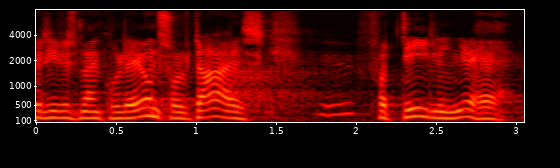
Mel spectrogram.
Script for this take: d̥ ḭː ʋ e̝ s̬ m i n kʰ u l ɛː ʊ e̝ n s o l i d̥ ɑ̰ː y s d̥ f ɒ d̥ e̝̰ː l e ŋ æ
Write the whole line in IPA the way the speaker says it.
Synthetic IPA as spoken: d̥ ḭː ʋ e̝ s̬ m æ n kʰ u l ɛː ʊ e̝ n s o l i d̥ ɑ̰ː i s ɡ̥ f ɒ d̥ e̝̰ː l e ŋ æ

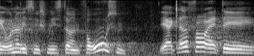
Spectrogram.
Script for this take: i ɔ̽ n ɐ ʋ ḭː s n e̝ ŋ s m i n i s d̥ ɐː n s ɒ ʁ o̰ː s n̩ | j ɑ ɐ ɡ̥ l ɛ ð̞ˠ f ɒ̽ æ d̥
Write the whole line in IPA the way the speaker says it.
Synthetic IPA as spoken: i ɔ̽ n ɐ ʋ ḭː s n e̝ ŋ s m i n i s d̥ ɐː n f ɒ ʁ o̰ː s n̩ | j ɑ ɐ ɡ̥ l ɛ ð̞ˠ f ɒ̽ æ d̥

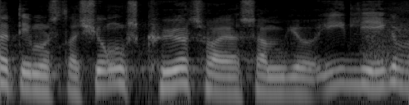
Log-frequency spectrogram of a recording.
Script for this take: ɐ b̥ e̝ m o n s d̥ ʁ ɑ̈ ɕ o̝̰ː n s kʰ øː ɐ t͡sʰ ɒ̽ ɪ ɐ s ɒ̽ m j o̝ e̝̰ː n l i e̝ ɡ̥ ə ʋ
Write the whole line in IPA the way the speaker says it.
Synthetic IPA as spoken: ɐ d̥ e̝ m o n s d̥ ʁ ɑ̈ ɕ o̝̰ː n s kʰ øː ɐ t͡sʰ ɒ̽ ɪ ɐ s ɒ̽ m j o̝ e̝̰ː n l i e̝ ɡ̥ ə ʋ

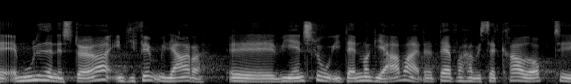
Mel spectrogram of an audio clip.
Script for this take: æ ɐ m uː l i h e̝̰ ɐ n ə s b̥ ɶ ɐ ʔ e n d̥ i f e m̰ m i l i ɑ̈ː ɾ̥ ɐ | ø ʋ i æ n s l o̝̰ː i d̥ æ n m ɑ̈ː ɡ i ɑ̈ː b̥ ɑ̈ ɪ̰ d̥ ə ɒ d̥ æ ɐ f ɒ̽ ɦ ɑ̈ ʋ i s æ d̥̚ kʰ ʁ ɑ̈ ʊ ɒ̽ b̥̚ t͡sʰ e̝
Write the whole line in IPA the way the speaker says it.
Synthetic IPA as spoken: æ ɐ m uː l i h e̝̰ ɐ n ə s d̥ ɶ ɐ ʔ e n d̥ i f e m̰ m i l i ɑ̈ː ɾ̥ ɐ | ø ʋ i æ n s l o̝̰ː i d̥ æ n m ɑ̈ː ɡ i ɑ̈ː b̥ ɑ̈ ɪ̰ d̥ ə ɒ d̥ æ ɐ f ɒ̽ ɦ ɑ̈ ʋ i s æ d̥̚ kʰ ʁ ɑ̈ ʊ ɒ̽ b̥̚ t͡sʰ e̝

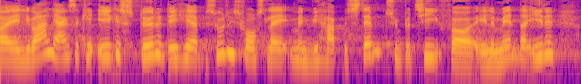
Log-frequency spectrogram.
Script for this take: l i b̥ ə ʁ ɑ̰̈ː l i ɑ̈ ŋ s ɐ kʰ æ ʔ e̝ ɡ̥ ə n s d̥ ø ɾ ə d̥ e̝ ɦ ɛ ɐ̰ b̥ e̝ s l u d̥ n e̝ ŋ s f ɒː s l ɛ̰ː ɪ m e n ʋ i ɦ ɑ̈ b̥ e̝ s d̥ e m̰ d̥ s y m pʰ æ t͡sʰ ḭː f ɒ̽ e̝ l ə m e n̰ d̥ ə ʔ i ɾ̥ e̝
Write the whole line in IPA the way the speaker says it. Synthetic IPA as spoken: l i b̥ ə ʁ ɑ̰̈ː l i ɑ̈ ŋ s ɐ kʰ æ ʔ e̝ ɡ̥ ə s d̥ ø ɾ ə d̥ e̝ ɦ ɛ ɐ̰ b̥ e̝ s l u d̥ n e̝ ŋ s f ɒː s l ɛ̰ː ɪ m e n ʋ i ɦ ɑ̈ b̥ e̝ s d̥ e m̰ d̥ s y m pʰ æ t͡sʰ ḭː f ɒ̽ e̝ l ə m e n̰ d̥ ɐ ʔ i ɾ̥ e̝

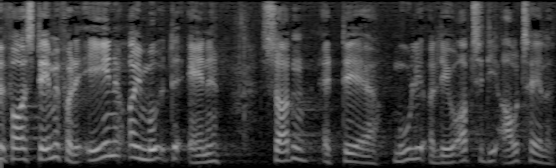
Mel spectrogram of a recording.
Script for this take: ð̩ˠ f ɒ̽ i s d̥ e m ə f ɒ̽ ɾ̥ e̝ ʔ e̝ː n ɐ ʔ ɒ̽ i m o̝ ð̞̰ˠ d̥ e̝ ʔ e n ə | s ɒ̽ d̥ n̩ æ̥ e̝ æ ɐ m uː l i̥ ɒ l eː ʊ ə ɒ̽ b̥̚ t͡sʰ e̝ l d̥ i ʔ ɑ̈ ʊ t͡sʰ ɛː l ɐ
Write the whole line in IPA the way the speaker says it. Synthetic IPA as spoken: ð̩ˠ f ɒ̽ æ s d̥ e m ə f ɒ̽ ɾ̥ e̝ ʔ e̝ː n ə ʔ ɒ̽ i m o̝ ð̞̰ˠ d̥ e̝ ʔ æ n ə | s ɒ̽ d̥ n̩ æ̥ e̝ æ ɐ m uː l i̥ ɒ l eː ʊ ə ɒ̽ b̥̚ t͡sʰ e̝ l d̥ i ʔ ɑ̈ ʊ t͡sʰ ɛː l ɐ

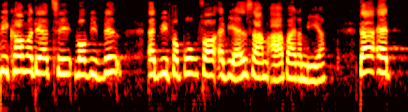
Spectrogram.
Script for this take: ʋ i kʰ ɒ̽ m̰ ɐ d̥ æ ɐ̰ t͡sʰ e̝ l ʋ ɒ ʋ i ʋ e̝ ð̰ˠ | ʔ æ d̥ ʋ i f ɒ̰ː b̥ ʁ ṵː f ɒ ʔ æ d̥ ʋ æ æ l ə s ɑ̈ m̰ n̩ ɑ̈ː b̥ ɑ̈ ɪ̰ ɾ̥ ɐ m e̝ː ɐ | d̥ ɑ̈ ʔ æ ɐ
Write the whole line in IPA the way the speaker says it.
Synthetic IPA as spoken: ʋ i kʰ ɒ̽ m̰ ɐ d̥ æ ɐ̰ t͡sʰ e̝ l ʋ ɒ ʋ i ʋ e̝ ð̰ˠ | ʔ æ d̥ ʋ i f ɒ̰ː b̥ ʁ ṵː f ɒ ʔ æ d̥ ʋ i æ l ə s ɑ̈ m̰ n̩ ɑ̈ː b̥ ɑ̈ ɪ̰ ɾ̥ ɐ m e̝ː ɐ | d̥ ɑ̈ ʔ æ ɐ

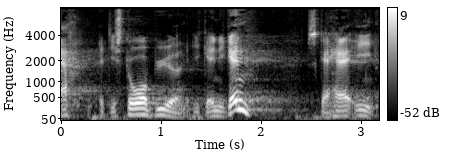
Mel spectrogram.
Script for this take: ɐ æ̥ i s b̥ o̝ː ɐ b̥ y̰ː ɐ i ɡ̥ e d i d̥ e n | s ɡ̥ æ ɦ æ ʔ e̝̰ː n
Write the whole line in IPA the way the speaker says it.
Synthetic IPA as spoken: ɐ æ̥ i s d̥ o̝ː ɐ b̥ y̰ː ɐ i ɡ̥ e n i ɡ̥ e n | s ɡ̥ æ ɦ æ ʔ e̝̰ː n

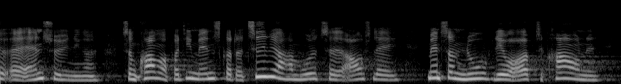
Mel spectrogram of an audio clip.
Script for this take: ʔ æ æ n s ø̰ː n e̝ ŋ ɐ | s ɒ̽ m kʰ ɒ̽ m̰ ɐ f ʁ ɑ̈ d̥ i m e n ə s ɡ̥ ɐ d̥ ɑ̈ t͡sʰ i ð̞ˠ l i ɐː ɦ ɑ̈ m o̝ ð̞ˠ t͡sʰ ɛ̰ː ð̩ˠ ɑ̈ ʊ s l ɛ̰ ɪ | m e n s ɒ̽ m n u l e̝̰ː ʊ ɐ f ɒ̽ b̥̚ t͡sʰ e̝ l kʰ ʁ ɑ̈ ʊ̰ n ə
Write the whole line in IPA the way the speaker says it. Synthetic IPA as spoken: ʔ æ æ n s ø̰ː n e̝ ŋ ɐ | s ɒ̽ m kʰ ɒ̽ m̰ ɐ f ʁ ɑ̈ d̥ i m e n ə s ɡ̥ ɐ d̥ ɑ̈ t͡sʰ i ð̞ˠ l i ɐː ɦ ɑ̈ m o̝ ð̞ˠ t͡sʰ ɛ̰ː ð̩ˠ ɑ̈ ʊ s l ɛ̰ ɪ | m e n s ɒ̽ m n u l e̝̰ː ʊ ɐ ɒ̽ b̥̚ t͡sʰ e̝ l kʰ ʁ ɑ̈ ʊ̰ n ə

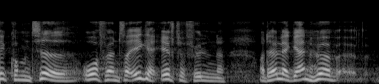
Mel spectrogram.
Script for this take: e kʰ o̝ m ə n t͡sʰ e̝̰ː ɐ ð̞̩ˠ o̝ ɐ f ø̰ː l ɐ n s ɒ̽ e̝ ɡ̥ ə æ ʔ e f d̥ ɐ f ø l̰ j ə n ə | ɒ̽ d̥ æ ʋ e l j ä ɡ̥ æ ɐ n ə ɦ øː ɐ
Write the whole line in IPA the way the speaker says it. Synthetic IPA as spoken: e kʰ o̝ m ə n t͡sʰ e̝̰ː ɐ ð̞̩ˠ o̝ ɐ f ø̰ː ɐ n s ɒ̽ e̝ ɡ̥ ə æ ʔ e f d̥ ɐ f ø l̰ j ə n ə | ɒ̽ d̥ æ ʋ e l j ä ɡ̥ æ ɐ n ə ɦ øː ɐ

